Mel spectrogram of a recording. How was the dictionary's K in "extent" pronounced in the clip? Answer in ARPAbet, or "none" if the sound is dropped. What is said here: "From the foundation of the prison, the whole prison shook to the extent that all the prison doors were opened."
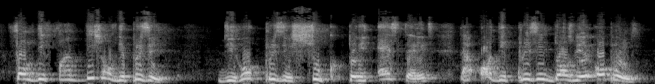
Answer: none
